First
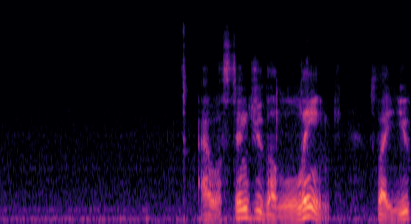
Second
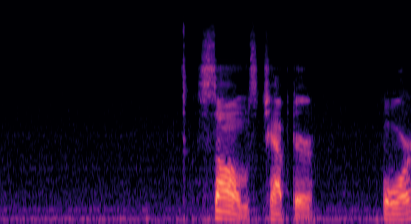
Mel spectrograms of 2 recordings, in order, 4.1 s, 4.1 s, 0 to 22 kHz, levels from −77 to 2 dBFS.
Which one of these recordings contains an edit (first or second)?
first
